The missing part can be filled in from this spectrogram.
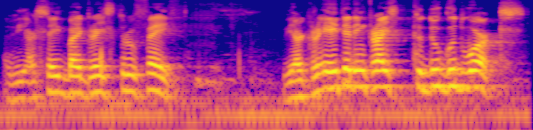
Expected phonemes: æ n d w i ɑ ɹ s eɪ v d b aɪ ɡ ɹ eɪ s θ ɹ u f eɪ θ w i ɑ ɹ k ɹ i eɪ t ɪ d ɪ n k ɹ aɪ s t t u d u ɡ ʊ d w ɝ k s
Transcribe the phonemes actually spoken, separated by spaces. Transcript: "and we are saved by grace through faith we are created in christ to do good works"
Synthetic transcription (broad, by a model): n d w i ɑ ɹ s eɪ v d b aɪ ɡ ɹ eɪ s t ɹ u f eɪ θ w i ɑ ɹ k ɹ i eɪ t ɪ d ɪ n k ɹ aɪ s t t u d u ɡ ʊ d w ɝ k s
